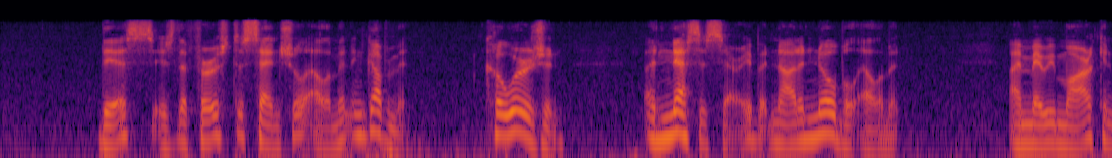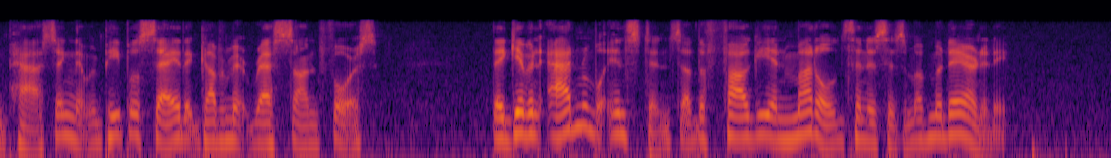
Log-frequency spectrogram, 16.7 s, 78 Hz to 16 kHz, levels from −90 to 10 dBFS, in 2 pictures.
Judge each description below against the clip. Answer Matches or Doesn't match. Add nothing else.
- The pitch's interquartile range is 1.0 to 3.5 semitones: Doesn't match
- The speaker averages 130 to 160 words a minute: Matches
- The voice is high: Doesn't match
